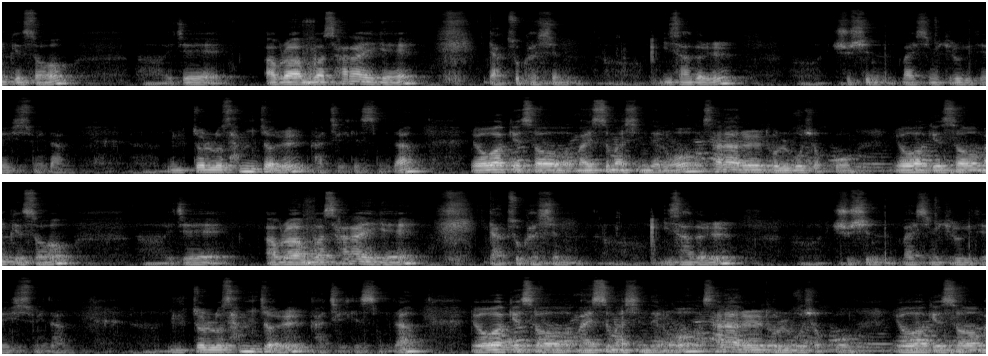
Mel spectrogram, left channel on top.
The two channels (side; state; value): both; normal; correlation 0.65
